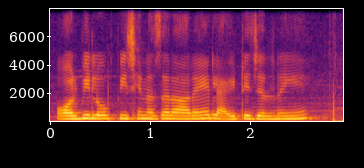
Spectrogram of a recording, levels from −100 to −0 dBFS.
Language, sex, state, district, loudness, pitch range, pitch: Hindi, female, Madhya Pradesh, Bhopal, -14 LUFS, 210-235 Hz, 225 Hz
